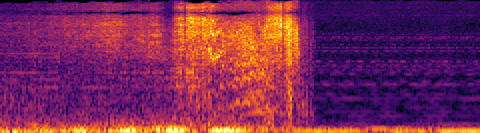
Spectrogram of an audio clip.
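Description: Logo-intro sound effect: a swelling whoosh over a deep rumble that cuts off about one and a half seconds in, giving way to a held musical chord.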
